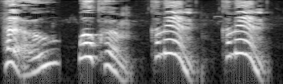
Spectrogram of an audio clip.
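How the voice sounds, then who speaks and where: A woman's voice: high-pitched, wildly swooping pitch, takes it slowly, pitched above the performer's own voice, full character voice. A woman voicing kind, eager, protective little dwarfs with a bustling manner in a storybook. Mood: welcoming.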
